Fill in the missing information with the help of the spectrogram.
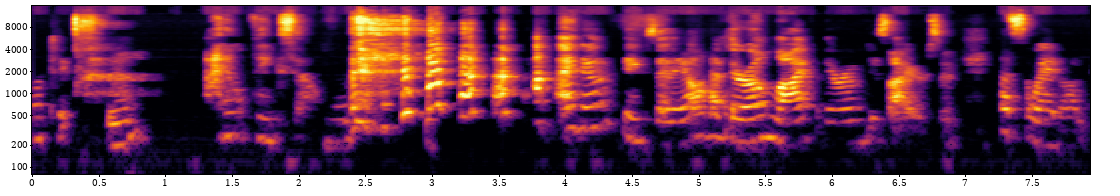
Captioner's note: laughs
